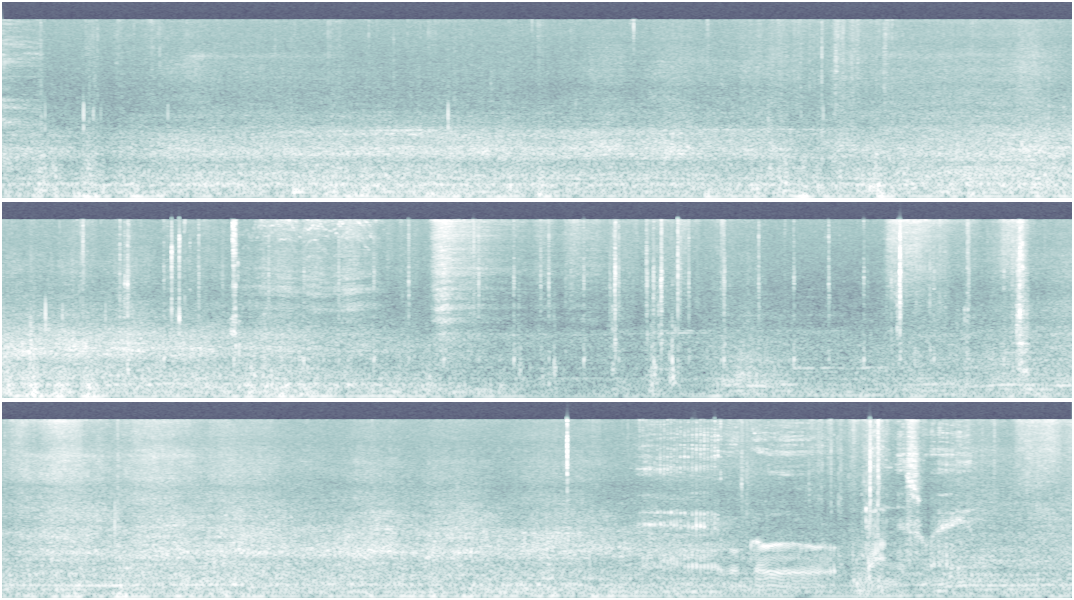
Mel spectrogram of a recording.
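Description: Car driving slowly on city streets, heard from inside the cabin: a steady low rumble of engine and tyres that eases off for a few seconds about halfway through.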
